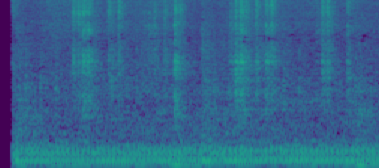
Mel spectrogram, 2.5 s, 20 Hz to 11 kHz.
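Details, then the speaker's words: Kenmore 800 clothes dryer running: low steady hum with a rough, fluttering rattle from the failing blower fan, fixed by replacing the blower fan. "so can you hear that noise that noise is coming from the blower fan on the dryer"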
